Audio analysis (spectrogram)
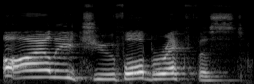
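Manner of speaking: slow, loud troll roar; troll challenging whoever crosses the bridge. A narrator's reading. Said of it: "roared the troll".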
